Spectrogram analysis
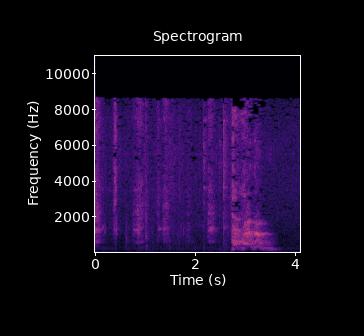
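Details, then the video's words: A dog wanting his bed back: faint scattered yaps early, then one louder, broad, harsh bark-growl near the end lasting under a second, in a quiet indoor setting. "This dog wants his bed back!"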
